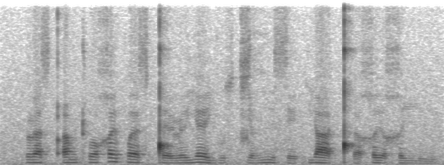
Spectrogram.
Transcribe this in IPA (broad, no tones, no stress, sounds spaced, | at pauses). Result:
ɭ a s qʼ ɛ m ʈʰ o χ ɘ p ɐ s ǃ ɛ ɭ ɘ j ɛ j u s t͡ɕ ɐ ɣ ɨ s e k j a ǃʰ ɐ χ ɨ χ i m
